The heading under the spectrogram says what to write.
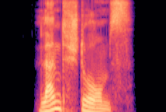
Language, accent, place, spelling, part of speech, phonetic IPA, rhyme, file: German, Germany, Berlin, Landsturms, noun, [ˈlantˌʃtʊʁms], -antʃtʊʁms, De-Landsturms.ogg
- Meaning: genitive singular of Landsturm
